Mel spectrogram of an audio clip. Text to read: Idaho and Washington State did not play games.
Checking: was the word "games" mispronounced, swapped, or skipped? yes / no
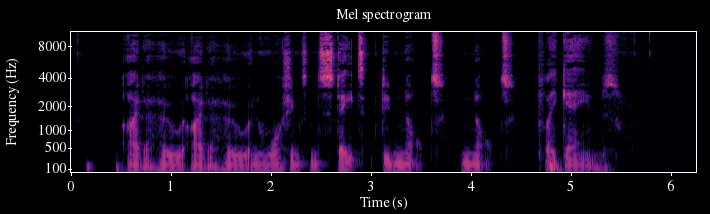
no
